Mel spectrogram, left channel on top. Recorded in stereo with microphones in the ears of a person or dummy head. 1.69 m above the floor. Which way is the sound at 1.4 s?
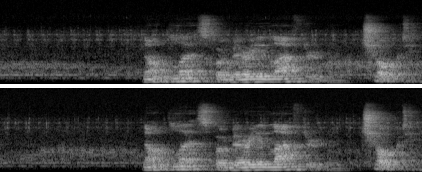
5° left (ahead or behind).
